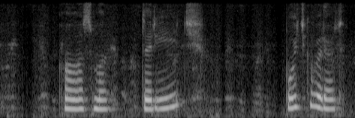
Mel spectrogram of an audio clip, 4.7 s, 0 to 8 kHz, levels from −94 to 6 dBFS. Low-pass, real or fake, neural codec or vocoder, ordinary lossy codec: 7.2 kHz; fake; vocoder, 44.1 kHz, 80 mel bands, Vocos; AAC, 48 kbps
